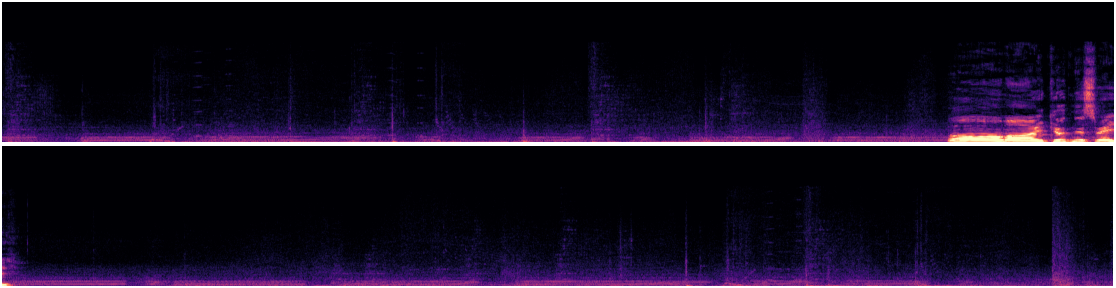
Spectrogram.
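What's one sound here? A game car's engine hums and revs.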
